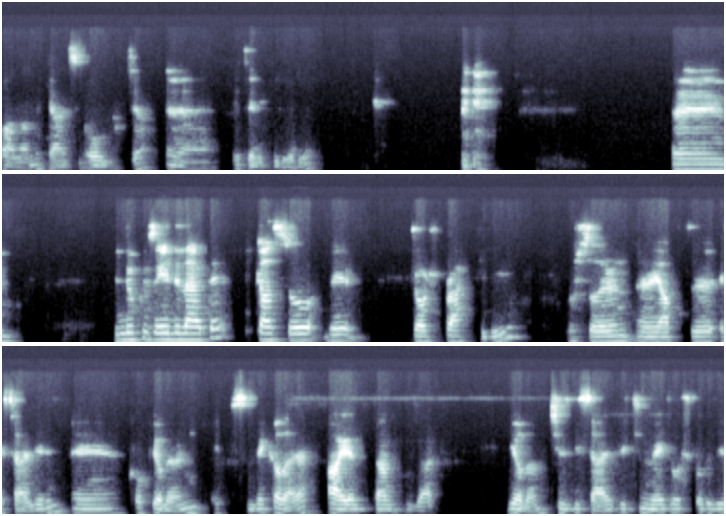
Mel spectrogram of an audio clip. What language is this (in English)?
Turkish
